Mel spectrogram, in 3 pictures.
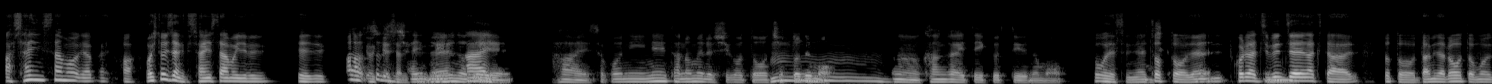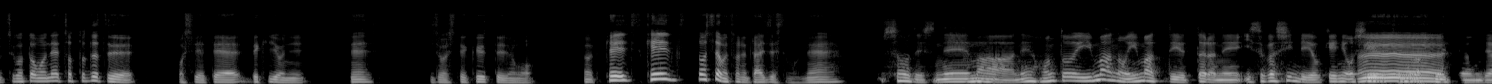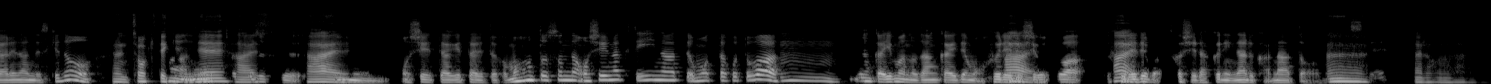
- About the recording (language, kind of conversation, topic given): Japanese, advice, どうして趣味に時間を作れないと感じるのですか？
- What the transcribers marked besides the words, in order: tapping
